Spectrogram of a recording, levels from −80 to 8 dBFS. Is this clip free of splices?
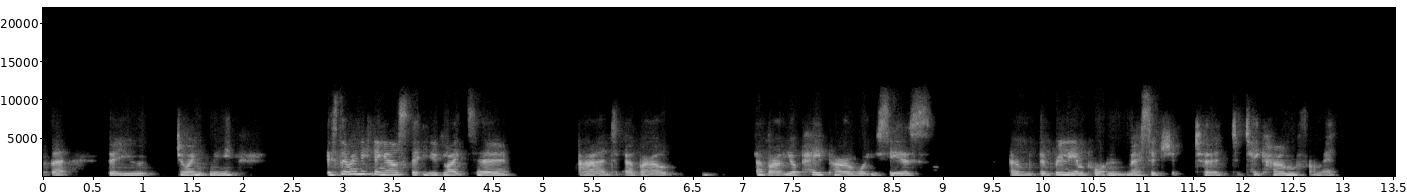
yes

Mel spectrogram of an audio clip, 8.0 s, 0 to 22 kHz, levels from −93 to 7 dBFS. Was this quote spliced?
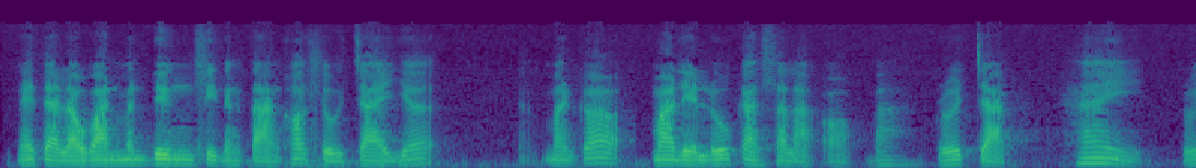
yes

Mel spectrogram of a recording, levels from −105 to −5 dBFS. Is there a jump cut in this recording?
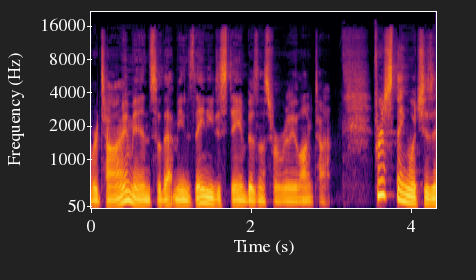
no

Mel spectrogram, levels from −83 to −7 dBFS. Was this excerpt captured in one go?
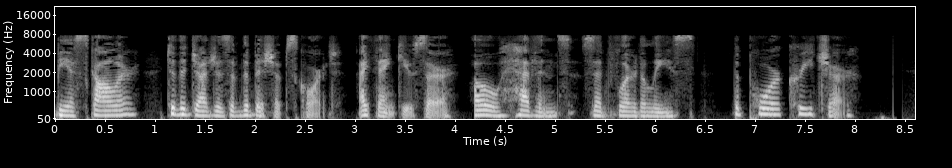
no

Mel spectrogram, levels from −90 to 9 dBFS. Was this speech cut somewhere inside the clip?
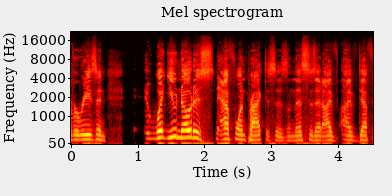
yes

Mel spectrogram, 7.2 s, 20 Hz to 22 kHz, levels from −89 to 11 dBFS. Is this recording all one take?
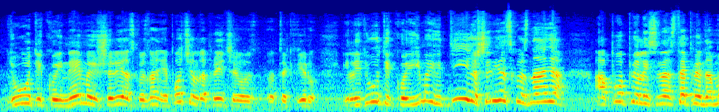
yes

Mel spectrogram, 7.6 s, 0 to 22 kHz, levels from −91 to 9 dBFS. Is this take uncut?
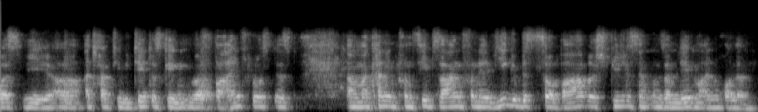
yes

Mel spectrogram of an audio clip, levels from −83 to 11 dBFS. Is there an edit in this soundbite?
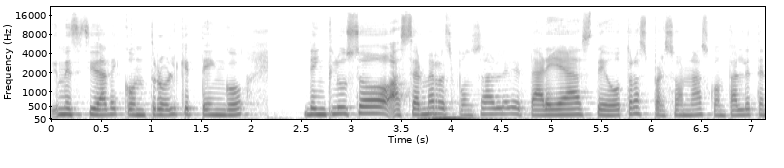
no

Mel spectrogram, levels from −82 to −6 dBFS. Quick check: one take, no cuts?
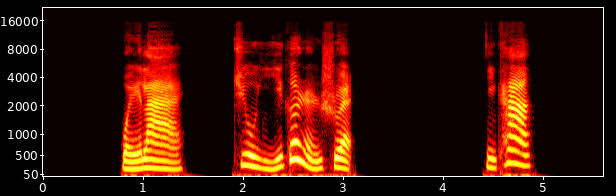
yes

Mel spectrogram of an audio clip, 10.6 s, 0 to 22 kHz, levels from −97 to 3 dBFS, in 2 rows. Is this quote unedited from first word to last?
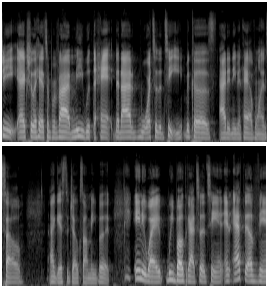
yes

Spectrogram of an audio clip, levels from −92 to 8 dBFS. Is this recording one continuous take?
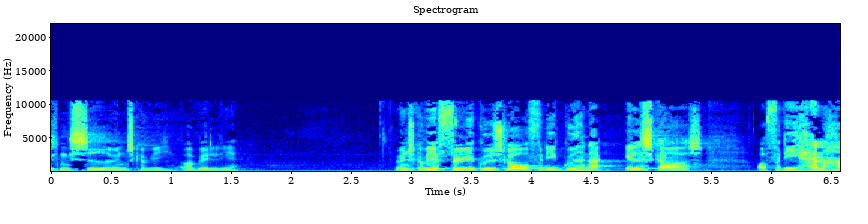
yes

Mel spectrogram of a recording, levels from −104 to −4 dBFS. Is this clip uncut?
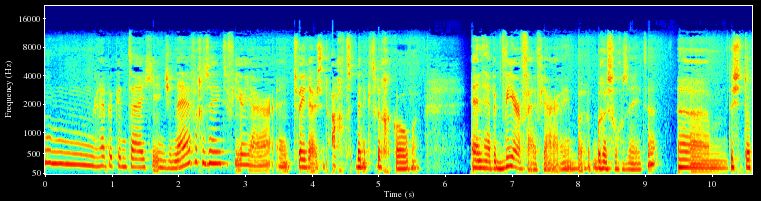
yes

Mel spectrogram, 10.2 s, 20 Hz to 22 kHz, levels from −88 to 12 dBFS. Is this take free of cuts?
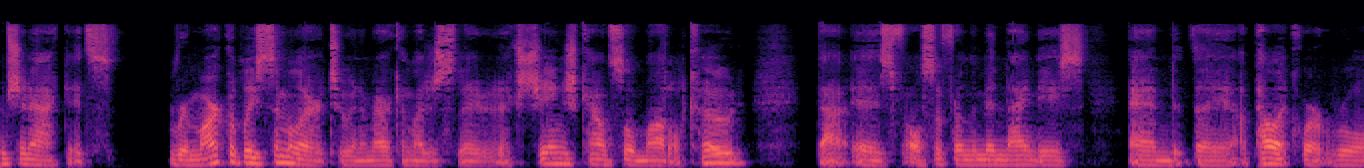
yes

